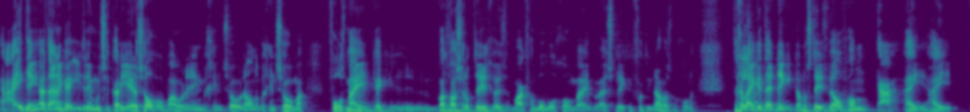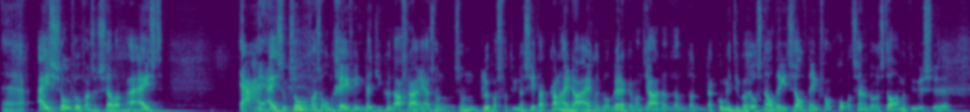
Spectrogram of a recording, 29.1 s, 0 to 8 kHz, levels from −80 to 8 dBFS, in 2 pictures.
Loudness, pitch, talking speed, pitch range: -20 LUFS, 115 Hz, 225 wpm, 105-125 Hz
